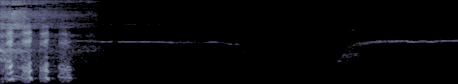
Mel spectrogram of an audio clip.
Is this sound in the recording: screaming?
yes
